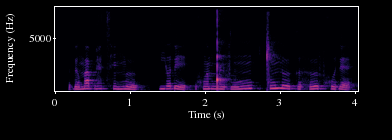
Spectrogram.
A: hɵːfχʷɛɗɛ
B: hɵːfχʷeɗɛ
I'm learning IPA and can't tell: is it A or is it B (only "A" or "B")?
B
